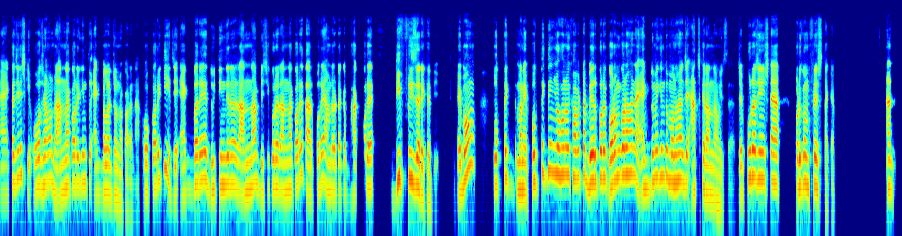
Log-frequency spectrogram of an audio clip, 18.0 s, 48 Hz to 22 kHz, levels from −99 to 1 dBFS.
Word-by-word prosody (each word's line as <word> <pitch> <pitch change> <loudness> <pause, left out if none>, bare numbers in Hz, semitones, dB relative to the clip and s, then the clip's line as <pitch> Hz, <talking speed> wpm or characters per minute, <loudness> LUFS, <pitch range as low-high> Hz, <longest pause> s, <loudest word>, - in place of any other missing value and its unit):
একটা 200 +8 -3
জিনিস 235 +1 -3
কি - - -8
ও - - -1
যেমন 200 +2 0
রান্না 160 +6 +1
করে 195 0 +1
কিন্তু 195 -1 -6
একবেলার 155 0 -3
জন্য 135 -4 -6
করে 100 -2 -8
না। - - -13 0.2
ও - - +1
করে 185 +2 0
কি 285 - -2
যে 150 - -2 0.2
একবারে 185 +6 0 0.2
২-৩ 175 +3 -5
দিনের 190 -1 0
রান্না 160 +5 0
বেশি 155 +3 -10
করে 180 0 +1
রান্না 160 +2 -1
করে 190 +6 +1
তারপরে 170 +6 -2
আমরা 160 0 -4
ওটাকে 165 0 -4
ভাগ 150 +1 0
করে 175 -4 +1 0.5
দীপ 215 -1 +3
ফ্রিজ 215 -4 +1
এ - - +9
রেখে 135 -3 -4
দিই। - - -27 0.4
এবং 230 +8 +6 0.5
প্রত্যেক 185 +4 -1 0.2
মানে 165 -1 +3
প্রত্যেকদিন 255 +6 -1
যখন 245 0 +5
ওই 240 - +1
খাবারটা 225 +2 +3
বের 200 0 +8
করে 225 0 +6
গরম 205 +4 +6 0.2
হয় 250 - 0
না - - +5
একদমই 205 +6 -3
কিন্তু 230 0 -2
মনে 200 0 +2
হয় 210 -1 +2
যে - - +4
আজকে 175 - -8
রান্না 140 -3 -3
হইছে। 105 -2 -16 0.2
যে 150 - -2
পুরা 225 +1 +6
জিনিসটা 210 -1 +3 0.4
ওরকম 185 +2 +2
ফ্রেশ 180 -2 +3
থাকে। - - -10 1.1
আত - - +3
185 Hz, 205 wpm, -25 LUFS, 160-210 Hz, 1.1 s, এ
